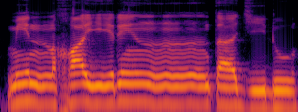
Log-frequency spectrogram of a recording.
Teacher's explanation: Perhatikan di samping huruf kha termasuk kepada huruf izhar halqi. Maka nun sukun berjumpa dengan huruf kha hukumnya izhar halqi. Maka dibaca jelas, tidak berdengung.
